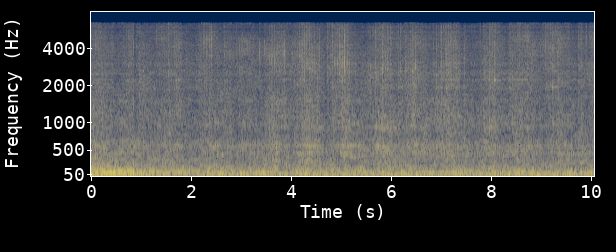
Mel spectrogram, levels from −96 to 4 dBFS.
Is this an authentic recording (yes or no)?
no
